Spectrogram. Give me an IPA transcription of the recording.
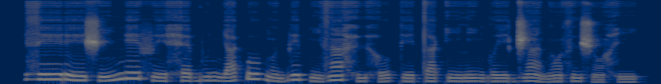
z eː˦ ɾ eː˧ ʃ ĩ˨˦ ŋ e˦ f e˨ h ɛ˧ b u˧ ɲ a˨˦ k͡p o˦ ɡʷ ĩ˨ b e˦ p ĩ˨ z ã˦ h ɨ˨ h o˨˦ k e˧ t a˧ k ĩ˧ l ĩ˧ ɡʷ eː˧ d͡ʒ ã˦˨ d ɔ̃˦ s ɨ˦ ʃ ɔ̃˨ h ĩ˧

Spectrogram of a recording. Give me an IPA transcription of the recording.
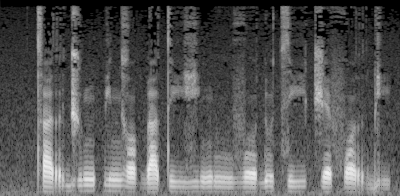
tʰ a˨ r d͡ʒ u˦ ŋ k͡p i˦ n ɣ ɔ˨ ɡ͡b a˨ t iː˨ ɣ i˨ ŋ uː˨ v o˨ ɗ u˦ t͡s iː˦ t͡ʃ ɛ˦˨ f ɔ˦˨ r ɡ͡b i˨

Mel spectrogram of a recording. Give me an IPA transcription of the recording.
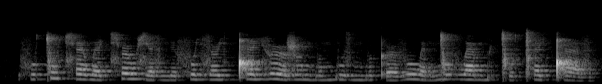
f u˨ ǀ u˦ t͡ɕʰ ɛ˧ w ɛ˨ t͡ɕʰ ə˞˦ w ʑ ɛ˨ z ŋ ɪ˨ f ʊ˦ j z ə˞˦ j ǃʰ ɛ˧ j v ə˞˦˨ ʐ ʊ˦ m b ʊ˧ m b u˦˨ z m b ʊ˧ kʼ ə˞˨ v u˦ w ɛ˨ ŋ ŋ͡ǀ u˧ v w æ˧ m b ɪ˦ ǀʰ u˨ ǀʰ ɛ˦ j ǃʰ æ˦˨ z

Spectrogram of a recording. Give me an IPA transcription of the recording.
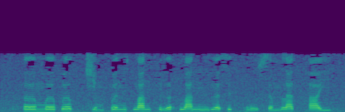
h əː˧ m əː˧ ɓ əː˦˥ p̚ t͡ɕ ə˨˩ m ɓ ə˧ n k w a˧ n h ɨ̰˧˥ ə̯ h w a˧ n ŋ ɨ˧ ə̯ s ɨ˦˥ t̚ ɓ u˨˩ s ə˨˦ m l a˦˥ t̚ h a˧ j

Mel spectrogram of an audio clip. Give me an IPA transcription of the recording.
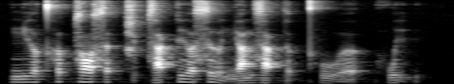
ɲ i˧ ə̯ t̪ʰ ə˦˥ p̚ z ɔ˧ s ə˨˩ t̚ t͡ɕ ə˨˩ p̚ z a˦˥ k̚ ʔ i˨˦ ə̯ s ɨ˧˩ ə̯ ɲ a˧ n z a˨˩ k̚ z ə˦˥ p̚ t̪ʰ u˧˩˨ ə̯ | h w ḭ˧˨ ʔ

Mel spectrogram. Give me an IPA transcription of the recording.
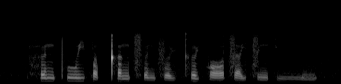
h ɵ˥ n pʰ uː˥ j p ɐ˨ p̚ kʰ ɐ˥ ŋ t͡sʰ ɵ˨ n f ɵ˨˥ ɥ kʰ ɵ˥ ɥ k ɔː˨˥ t͡s ɐ˨˥ j t͡s ɪ˧ ŋ k iː˨˩ m

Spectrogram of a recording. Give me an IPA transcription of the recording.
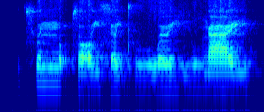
t͡sʰ ɵ˥ n ŋ ɐ˥ p̚ s ɔː˨˧ j s ɐ˨˥ j t̪ʰ uː˨ w œː˧ j iː˨˧ w ŋ aː˥ j

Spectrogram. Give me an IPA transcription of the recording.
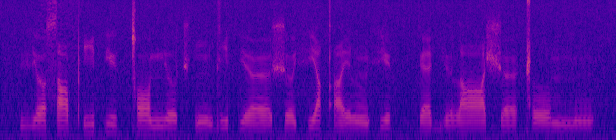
vʲ ɔ˦ s ɑ˦ pʼ i˦ pʲ ʉ˦˨ ǀ ɔ˦ mʲ o˦˨ t͡ʃʼ ĩ˨ d i˦ pʲ œː˨ ʃ ɵ˦ fʲ e˦ qʼ e˨˦ l ũ˨ fʲ ø˦ kː ɛ˦ bʲ ɵ˨ l ɑː˦ ʃ œː˨ ǁ oː˦ mː ũ˨

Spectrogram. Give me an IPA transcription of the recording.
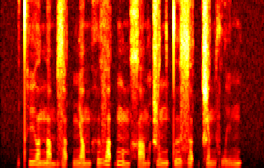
t̪ʰ i˧ ə̯ n a˧˩ m z a˨˩ t̚ ɲ a˧ m h ɨ˨˦ v a˦˥ t̚ ŋ ə˨˩ m x a˨˦ m t͡ɕ u˨˦ ŋ t̪ ɨ˨˩ z ə˦˥ t̚ t͡ɕ ə˧˩ n k w i˨˦ ŋ

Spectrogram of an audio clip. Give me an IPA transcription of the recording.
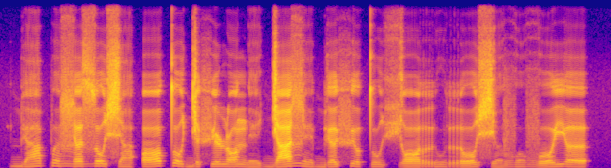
bʲ a̤ p ə̤ ɮ ə z o ɕ a̤ ʔ ɔ t̪ o ɟ ə fʲ ø ɳ ɔ n e̤ ɟ a ɮ e̤ bʲ ə fʲ o t̪ u ç ɔ r ṳ r o ɕ ə̤ v o̤ v o j ə

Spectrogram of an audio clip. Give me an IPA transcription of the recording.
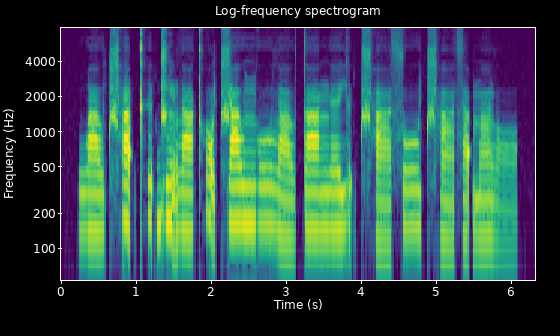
w a˨ ʊ̯ t͡ɕʰ ä˦ ʔ kʰ ɪ˦ ʔ d͡ʑ ĩ˦˨ l ä˨ kʰ ɔ̰˦˨ t͡ɕ a˦ ʊ̯ ɲ o˦ ʊ̯ l a˨ ʊ̯ t ä˦ ŋ ɛ˦ j ɪ˦ ʔ t͡ɕʰ ä˨ sʰ o˦ ʊ̯ t͡ɕʰ ã˨ sʰ ä˦ ʔ m ã˦ l ɔ˨

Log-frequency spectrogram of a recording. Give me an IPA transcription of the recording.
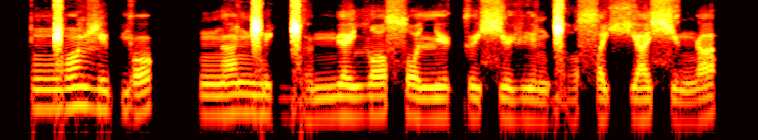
ŋ͡ǁ ɔ̃ ɮ i p j ɔ | ŋ ã ŋ͡ǁ i ɡ͡ǁ ɜ mʲ a ʎ ɜ sˤ ʉ lʲ ɘ k ɘ ɕ ɘ vʲ ã ɡ͡ǁ ɜ sˤ i ç a ɕ ɘ ŋ a

